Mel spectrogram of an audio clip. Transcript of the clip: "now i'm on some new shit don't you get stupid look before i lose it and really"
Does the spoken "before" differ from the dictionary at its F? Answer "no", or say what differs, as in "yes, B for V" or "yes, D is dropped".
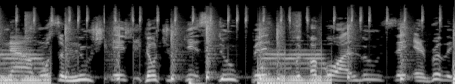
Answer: yes, P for F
